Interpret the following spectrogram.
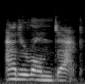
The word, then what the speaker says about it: Adirondack: you are getting better it's pronounced aderondak adirondack adirondack hmm may not remember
